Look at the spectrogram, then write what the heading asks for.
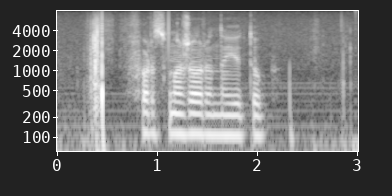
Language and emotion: Russian, neutral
